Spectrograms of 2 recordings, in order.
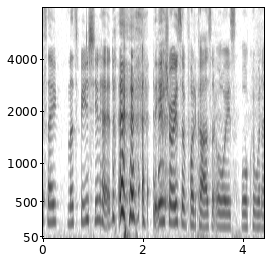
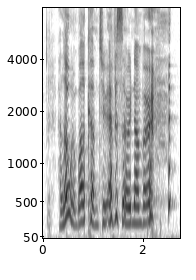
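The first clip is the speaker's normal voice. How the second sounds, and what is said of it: Mock radio announcer voice. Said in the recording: “There's like this radio voice that comes on.”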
